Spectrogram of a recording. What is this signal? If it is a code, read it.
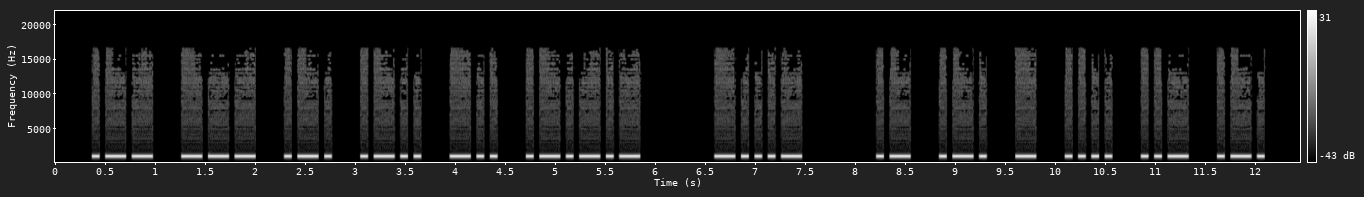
Morse code, heard as a keyed tone, about 18 wpm, spaced as for 15 wpm, 1000 Hz. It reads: WORLD. <BT> ARTHUR
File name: 15wpm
